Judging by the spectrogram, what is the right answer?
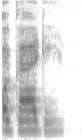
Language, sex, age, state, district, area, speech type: Nepali, female, 18-30, West Bengal, Kalimpong, rural, read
